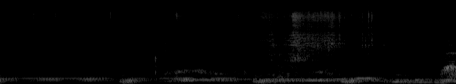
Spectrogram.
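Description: Pigeons cooing at a rural spot in Binangonan, Rizal, with soft low murmuring coos repeating through steady outdoor background noise, plus some faint rustling.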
